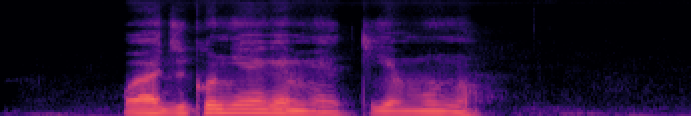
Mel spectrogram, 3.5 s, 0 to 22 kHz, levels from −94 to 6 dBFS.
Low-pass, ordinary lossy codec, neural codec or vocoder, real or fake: none; none; codec, 44.1 kHz, 2.6 kbps, SNAC; fake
